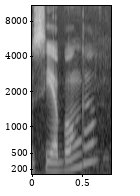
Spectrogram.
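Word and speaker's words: Siyabonga: beautifully now how do i say thank you siabonga yes yes thank you for having me now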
